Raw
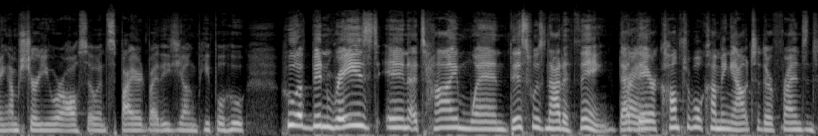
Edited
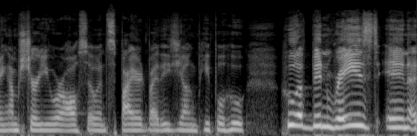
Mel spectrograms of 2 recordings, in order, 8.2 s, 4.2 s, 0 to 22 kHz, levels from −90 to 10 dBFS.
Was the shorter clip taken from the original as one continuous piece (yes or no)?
yes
